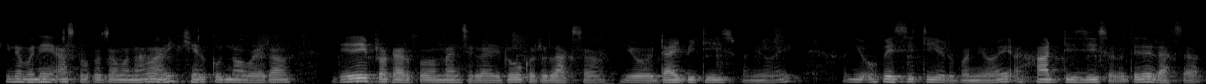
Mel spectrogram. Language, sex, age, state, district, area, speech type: Nepali, male, 18-30, West Bengal, Kalimpong, rural, spontaneous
